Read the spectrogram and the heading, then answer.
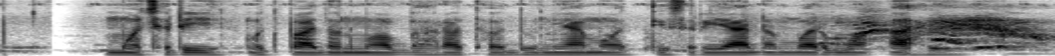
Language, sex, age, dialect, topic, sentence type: Chhattisgarhi, male, 18-24, Eastern, agriculture, statement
